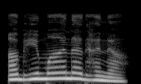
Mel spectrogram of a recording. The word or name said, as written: ಅಭಿಮಾನಧನ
